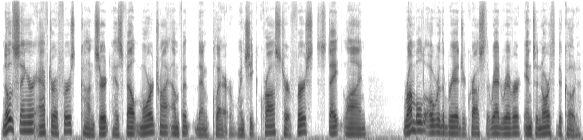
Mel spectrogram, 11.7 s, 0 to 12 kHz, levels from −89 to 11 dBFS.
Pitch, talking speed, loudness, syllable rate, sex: 110 Hz, 155 wpm, -19 LUFS, 4.3 syllables/s, male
